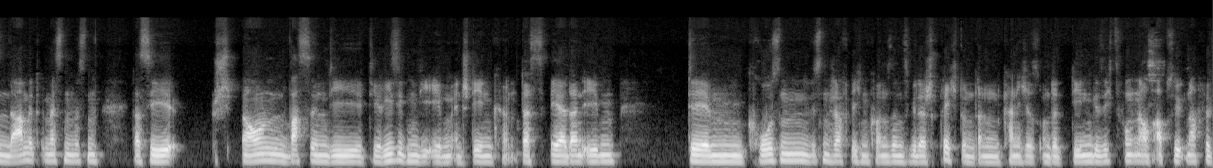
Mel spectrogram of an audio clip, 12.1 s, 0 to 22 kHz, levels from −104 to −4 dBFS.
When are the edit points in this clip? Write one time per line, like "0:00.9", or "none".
0:05.2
